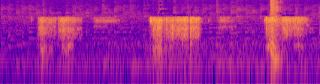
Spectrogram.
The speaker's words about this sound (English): What the hell what is that? What is that? Are you shoveling? Blow my nose, you idiot.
